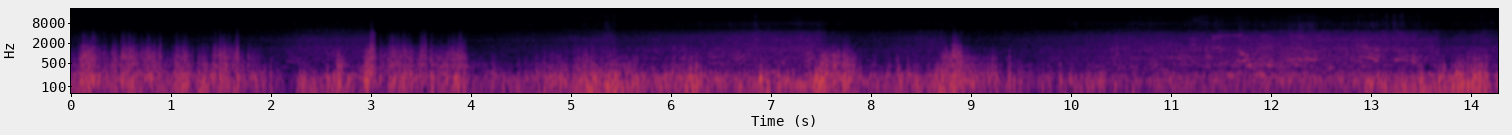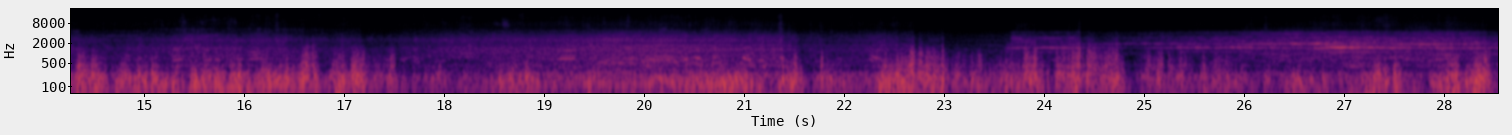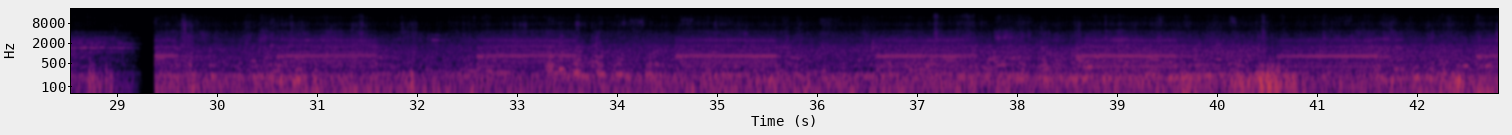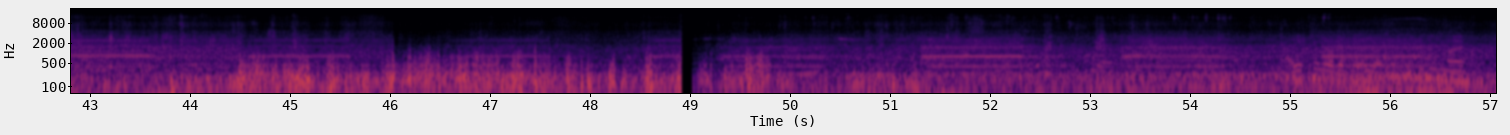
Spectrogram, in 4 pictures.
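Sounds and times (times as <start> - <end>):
street noise: 0.0 - 57.0
people talking: 5.6 - 7.8, 10.3 - 14.6, 15.2 - 22.8, 29.4 - 45.6, 48.4 - 56.9.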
